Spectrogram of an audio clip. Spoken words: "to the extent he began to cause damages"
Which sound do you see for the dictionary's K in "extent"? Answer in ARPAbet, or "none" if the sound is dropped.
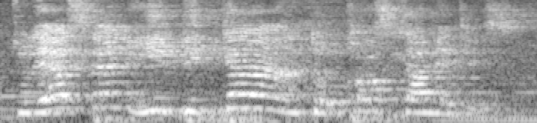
none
